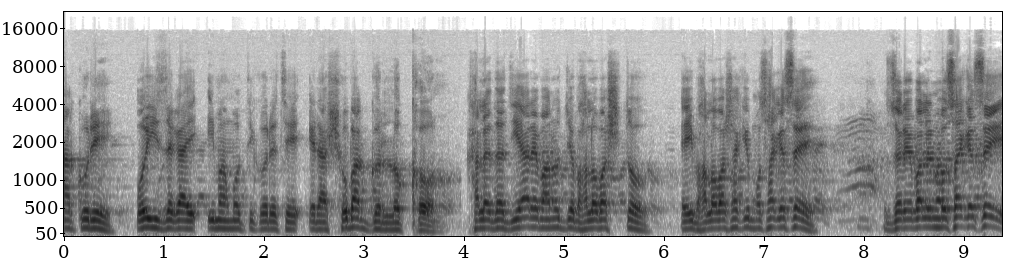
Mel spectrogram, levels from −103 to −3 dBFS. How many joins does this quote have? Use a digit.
1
